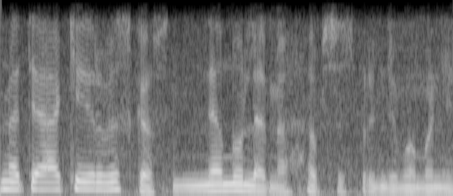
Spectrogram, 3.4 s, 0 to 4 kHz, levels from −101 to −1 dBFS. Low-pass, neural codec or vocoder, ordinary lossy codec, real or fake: 3.6 kHz; vocoder, 44.1 kHz, 128 mel bands every 512 samples, BigVGAN v2; Opus, 64 kbps; fake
